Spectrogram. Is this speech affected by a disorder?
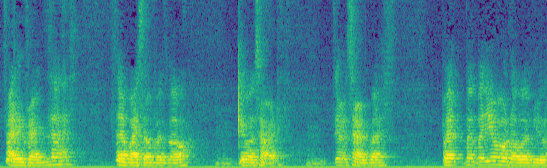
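Yes: muscular dystrophy.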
